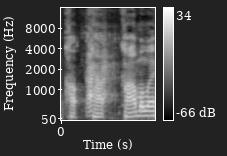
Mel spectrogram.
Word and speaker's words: Kamala: Kamala Harris. Think of the punctuation. All right, comma, and then it's la.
